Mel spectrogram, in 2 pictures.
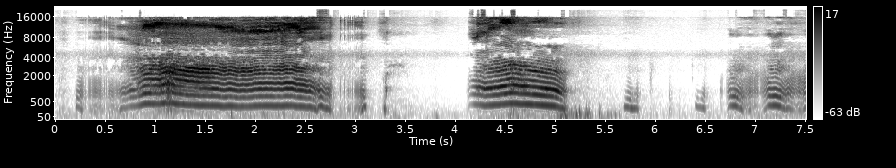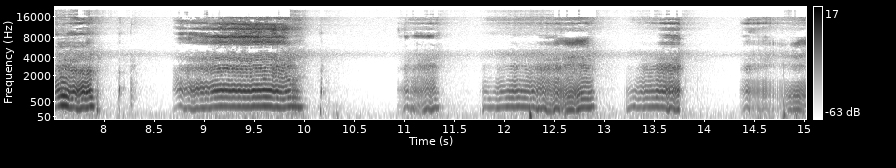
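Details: Baby with hiccups crying in long wailing bursts, then shorter whimpering cries with pauses between them, while being soothed; ordinary infant crying.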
